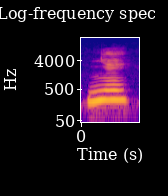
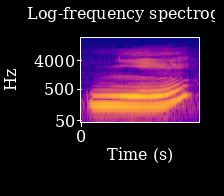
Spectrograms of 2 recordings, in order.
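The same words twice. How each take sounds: First: The syllable is said on a mid tone. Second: The syllable is said on a rising tone. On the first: "Ton euh, moyen" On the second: "Ton euh, montant"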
